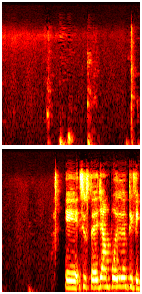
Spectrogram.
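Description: A woman speaks through an online call, in short bursts and then steadily.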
